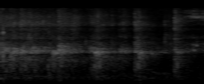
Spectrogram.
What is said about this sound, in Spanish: Un aplauso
